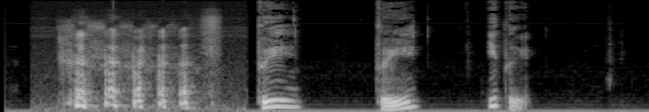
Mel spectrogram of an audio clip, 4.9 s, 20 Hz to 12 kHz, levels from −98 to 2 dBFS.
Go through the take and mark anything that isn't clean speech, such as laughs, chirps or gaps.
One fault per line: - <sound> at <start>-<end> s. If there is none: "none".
- laugh at 0.4-1.7 s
